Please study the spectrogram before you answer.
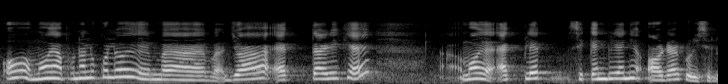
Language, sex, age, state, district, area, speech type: Assamese, female, 45-60, Assam, Tinsukia, rural, spontaneous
